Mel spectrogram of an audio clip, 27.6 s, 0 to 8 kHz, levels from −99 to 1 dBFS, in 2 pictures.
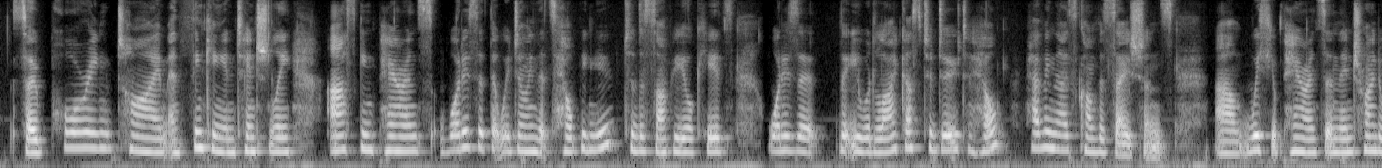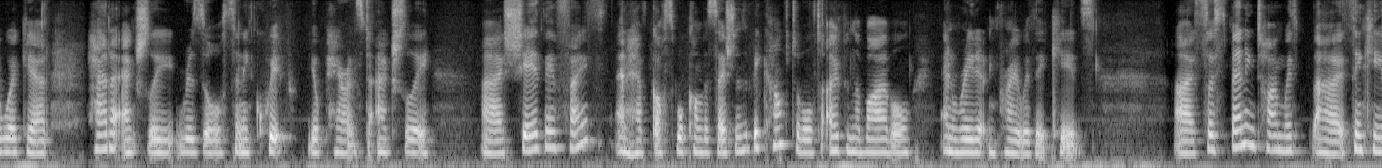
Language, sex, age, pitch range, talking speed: English, female, 50-69, 190-225 Hz, 185 wpm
